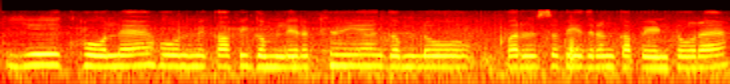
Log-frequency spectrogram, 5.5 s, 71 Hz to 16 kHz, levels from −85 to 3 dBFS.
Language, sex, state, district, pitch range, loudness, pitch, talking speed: Hindi, female, Haryana, Jhajjar, 220-230 Hz, -18 LUFS, 225 Hz, 220 wpm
